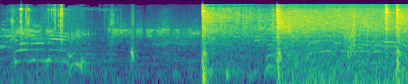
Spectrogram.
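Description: Glass shatters loudly.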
